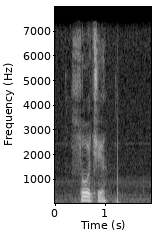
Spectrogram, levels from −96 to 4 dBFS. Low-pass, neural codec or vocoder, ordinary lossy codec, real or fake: 7.2 kHz; none; AAC, 48 kbps; real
